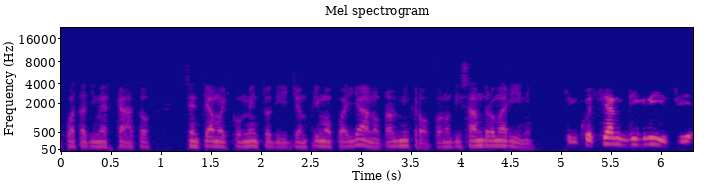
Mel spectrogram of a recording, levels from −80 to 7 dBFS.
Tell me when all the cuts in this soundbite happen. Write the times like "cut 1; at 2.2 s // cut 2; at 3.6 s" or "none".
cut 1; at 3.2 s // cut 2; at 5.0 s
